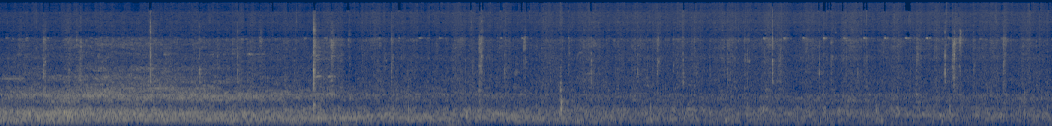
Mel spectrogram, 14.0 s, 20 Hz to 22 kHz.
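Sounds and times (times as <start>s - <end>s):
low traffic rumble: 0.0s - 10.7s
light clicks and taps: 2.0s - 11.2s, 12.1s - 13.6s.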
